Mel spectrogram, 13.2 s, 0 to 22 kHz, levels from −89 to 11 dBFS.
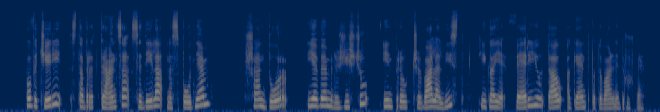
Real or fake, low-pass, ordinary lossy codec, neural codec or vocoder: real; 14.4 kHz; AAC, 96 kbps; none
